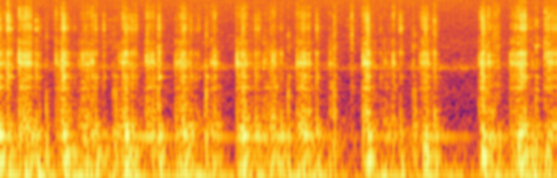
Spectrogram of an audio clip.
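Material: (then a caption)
Wood. Fingertips tap and scratch along the carved back and side of a large, solid carved wooden bear figurine with a painted fish. A steady run of soft, dull taps with low, woody body is mixed with rough scratching. Each tap dies away quickly.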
